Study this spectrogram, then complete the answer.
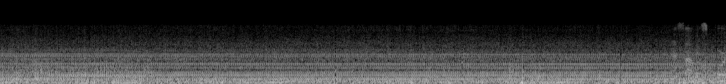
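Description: Kawasaki Ninja 650 sport bike engine on a test ride, a steady loud drone under wind rush throughout, with a slight rise near the end and a voice talking over it.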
